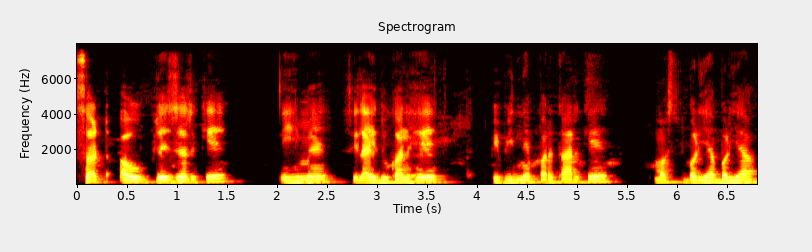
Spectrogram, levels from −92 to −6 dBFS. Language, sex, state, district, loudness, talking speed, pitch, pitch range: Chhattisgarhi, male, Chhattisgarh, Rajnandgaon, -18 LUFS, 140 wpm, 145 Hz, 140-155 Hz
